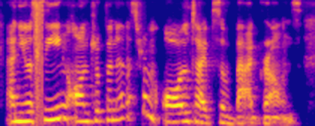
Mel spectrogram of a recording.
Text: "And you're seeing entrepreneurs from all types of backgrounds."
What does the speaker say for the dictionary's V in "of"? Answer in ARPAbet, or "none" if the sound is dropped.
V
